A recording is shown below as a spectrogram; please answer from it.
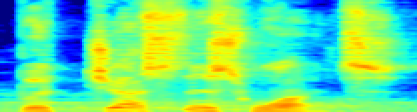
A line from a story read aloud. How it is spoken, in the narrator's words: I pleaded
